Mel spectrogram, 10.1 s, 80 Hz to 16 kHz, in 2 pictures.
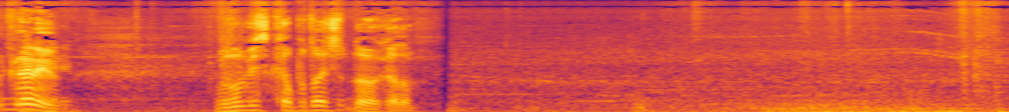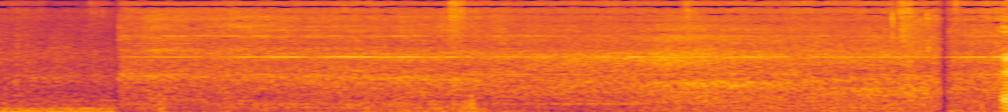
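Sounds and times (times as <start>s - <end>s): loud low rumble: 2.2s - 5.9s.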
